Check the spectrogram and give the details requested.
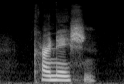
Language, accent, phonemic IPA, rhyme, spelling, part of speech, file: English, US, /kɑɹˈneɪ.ʃən/, -eɪʃən, carnation, noun / adjective, En-us-carnation.ogg
- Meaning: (noun) A type of Eurasian plant widely cultivated for its flowers.: 1. originally, Dianthus caryophyllus 2. other members of genus Dianthus and hybrids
